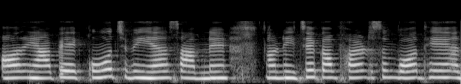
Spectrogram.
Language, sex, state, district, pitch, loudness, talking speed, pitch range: Hindi, female, Punjab, Pathankot, 305 Hz, -12 LUFS, 170 wpm, 295-315 Hz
